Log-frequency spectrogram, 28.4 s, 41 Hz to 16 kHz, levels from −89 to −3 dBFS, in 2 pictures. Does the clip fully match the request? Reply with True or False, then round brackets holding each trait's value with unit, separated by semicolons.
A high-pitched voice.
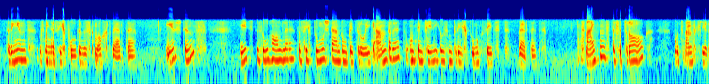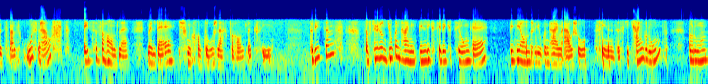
True (210 Hz)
